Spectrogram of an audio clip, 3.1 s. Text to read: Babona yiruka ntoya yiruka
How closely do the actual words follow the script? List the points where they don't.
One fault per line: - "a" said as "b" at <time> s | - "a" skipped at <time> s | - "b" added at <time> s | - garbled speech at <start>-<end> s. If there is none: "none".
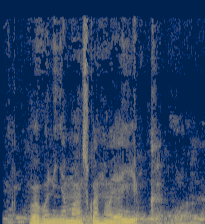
- "yiruka" said as "inyamaswa" at 0.8 s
